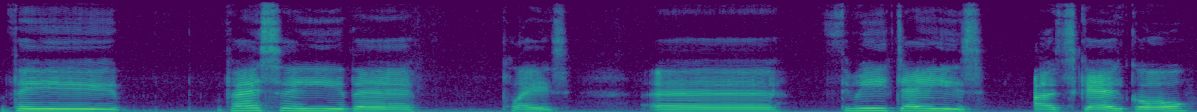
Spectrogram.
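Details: Woman recovering from stroke, in an intensive aphasia treatment program; Broca's aphasia with apraxia of speech.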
